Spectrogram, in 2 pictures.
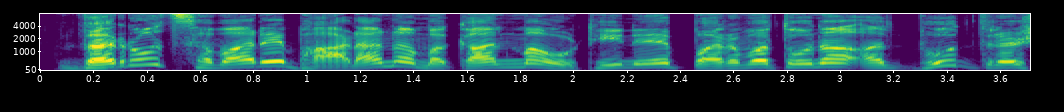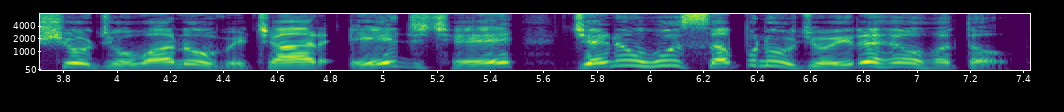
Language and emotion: Gujarati, happy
